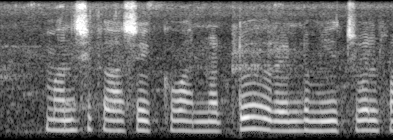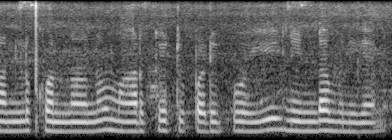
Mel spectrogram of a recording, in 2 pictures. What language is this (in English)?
Telugu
